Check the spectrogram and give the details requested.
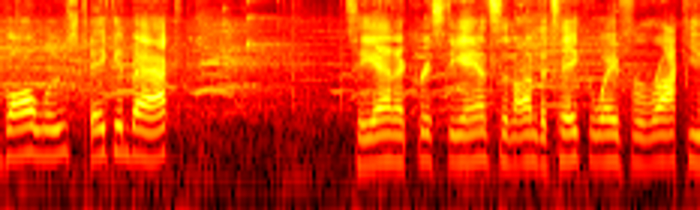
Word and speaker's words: Christiansen: By the way, yes, that's how you pronounce it. It's not Christensen, it's Christiansen.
